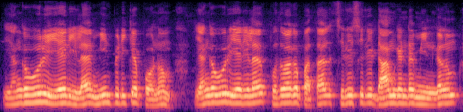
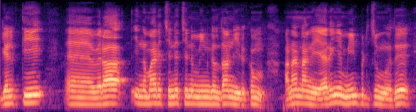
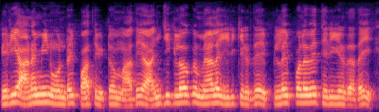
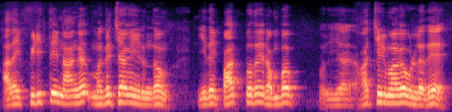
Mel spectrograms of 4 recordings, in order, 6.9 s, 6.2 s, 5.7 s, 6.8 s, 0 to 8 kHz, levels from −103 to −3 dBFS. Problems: background conversations at intervals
